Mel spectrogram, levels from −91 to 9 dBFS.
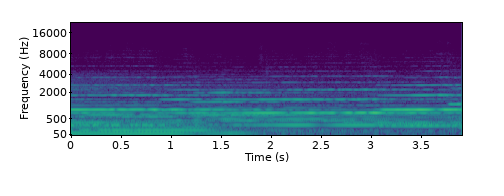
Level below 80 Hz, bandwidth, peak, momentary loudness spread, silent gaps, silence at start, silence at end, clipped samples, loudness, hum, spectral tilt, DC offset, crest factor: -42 dBFS; 7.8 kHz; -18 dBFS; 6 LU; none; 0 s; 0 s; under 0.1%; -30 LUFS; none; -8.5 dB/octave; under 0.1%; 12 dB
